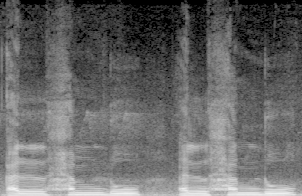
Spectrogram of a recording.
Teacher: Alhamdu mim mati bertemu dengan dal hukumnya adalah izhar syafawi. Kena jelaskan bunyi mim tu. Jangan dengungkan.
